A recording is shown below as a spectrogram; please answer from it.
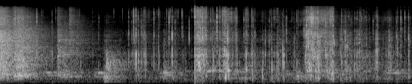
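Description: Foil trading-card pack wrapper being crinkled and torn open by hand, in crackling bursts: a loud one at the start, then more about two and three seconds in.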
